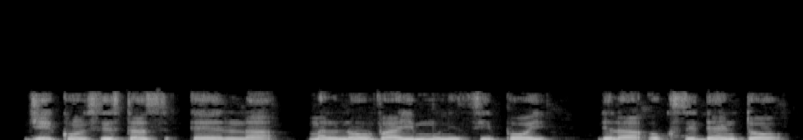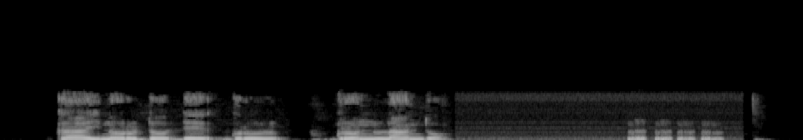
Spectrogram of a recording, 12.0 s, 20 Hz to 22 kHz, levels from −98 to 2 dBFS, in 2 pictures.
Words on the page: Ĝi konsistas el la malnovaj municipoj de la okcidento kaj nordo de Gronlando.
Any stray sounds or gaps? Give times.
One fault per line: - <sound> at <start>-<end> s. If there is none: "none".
- laugh at 10.7-11.5 s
